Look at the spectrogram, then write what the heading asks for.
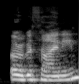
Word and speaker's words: ergothioneine: something called ergo theanine am i pronouncing that right ergothioneine ergothionene yes ionine uh and this is an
